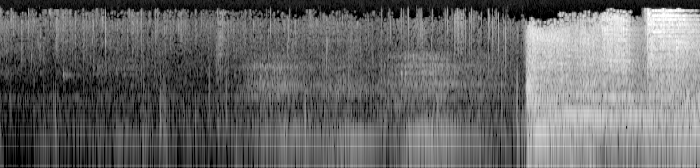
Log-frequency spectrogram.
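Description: A low rumble swells, then a sudden loud creature-like roar breaks in near the end and keeps going: a monster roar sound effect.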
